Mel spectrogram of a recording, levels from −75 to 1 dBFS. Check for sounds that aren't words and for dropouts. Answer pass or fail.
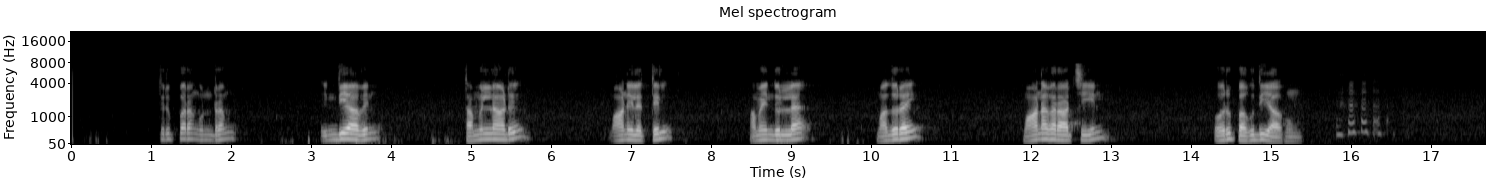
fail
